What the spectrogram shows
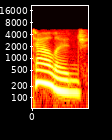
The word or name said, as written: tallage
